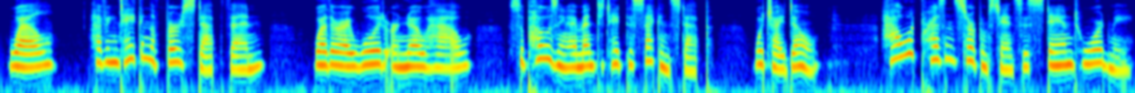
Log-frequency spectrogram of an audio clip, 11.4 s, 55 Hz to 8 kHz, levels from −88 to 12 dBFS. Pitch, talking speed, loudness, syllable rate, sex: 250 Hz, 155 wpm, -19 LUFS, 4.7 syllables/s, female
